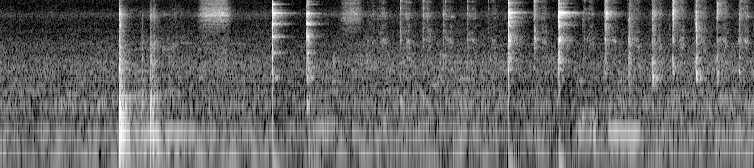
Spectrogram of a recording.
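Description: Metal spoon and fork clinking against ceramic bowls: a dull knock about a second in, a couple of sharp clinks, then a quick run of clinks in the last couple of seconds as the bowl of beaten egg is handled with a fork in it.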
